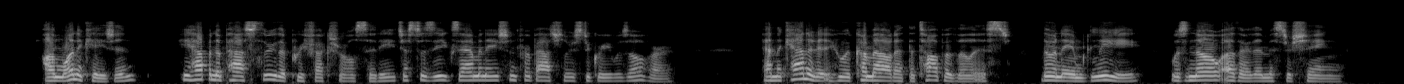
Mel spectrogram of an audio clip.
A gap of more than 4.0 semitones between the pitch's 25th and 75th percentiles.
No: average, 3.7 semitones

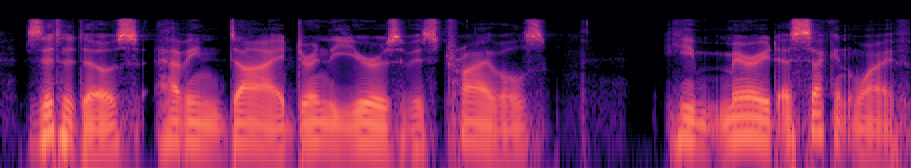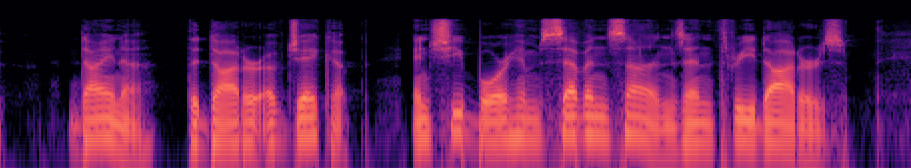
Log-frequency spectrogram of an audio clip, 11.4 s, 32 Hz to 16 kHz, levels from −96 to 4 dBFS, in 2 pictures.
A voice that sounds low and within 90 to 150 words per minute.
Yes: very low, 90 Hz; average, 145 wpm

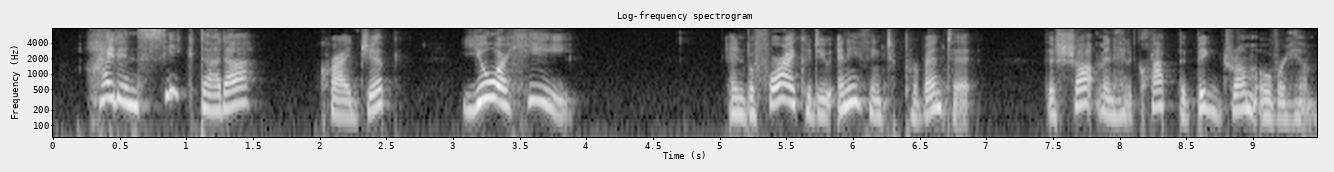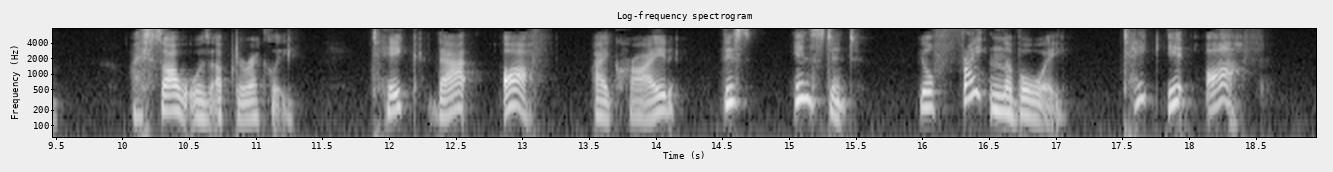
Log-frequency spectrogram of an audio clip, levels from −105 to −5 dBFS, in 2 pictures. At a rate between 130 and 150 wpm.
Yes: average, 145 wpm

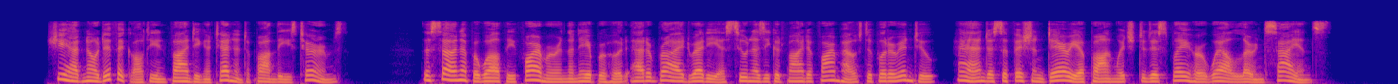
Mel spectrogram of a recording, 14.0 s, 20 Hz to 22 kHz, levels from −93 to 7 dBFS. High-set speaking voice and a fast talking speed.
No: medium, 160 Hz; fast, 210 wpm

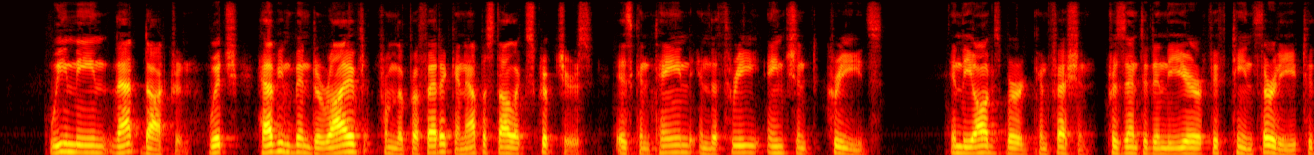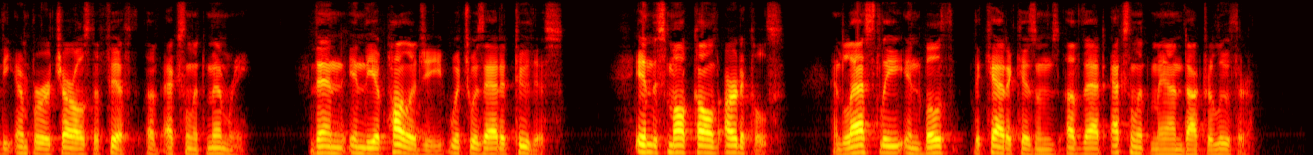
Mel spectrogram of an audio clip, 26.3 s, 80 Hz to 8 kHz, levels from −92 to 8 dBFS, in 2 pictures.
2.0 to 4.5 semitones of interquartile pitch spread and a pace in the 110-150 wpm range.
Yes: average, 3.7 semitones; average, 145 wpm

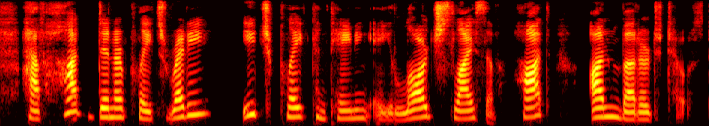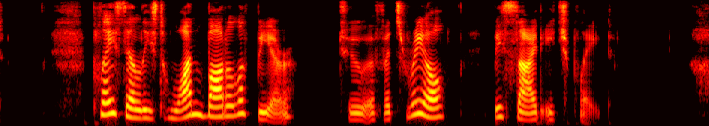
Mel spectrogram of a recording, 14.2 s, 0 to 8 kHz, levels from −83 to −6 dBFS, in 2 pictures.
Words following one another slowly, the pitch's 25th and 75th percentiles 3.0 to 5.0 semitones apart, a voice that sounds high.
Yes: slow, 130 wpm; average, 4.7 semitones; high, 215 Hz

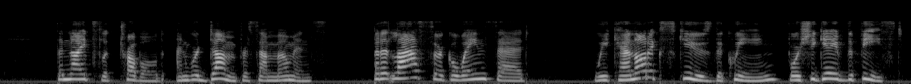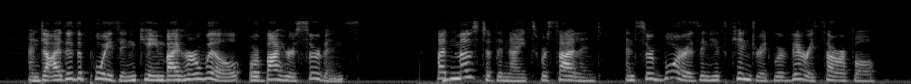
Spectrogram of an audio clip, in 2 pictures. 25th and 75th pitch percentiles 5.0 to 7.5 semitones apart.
Yes: wide, 5.6 semitones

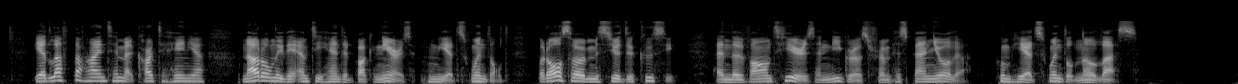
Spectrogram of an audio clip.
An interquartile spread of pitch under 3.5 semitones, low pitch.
No: average, 4.4 semitones; low, 130 Hz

